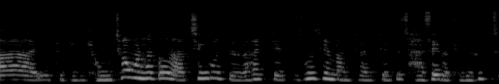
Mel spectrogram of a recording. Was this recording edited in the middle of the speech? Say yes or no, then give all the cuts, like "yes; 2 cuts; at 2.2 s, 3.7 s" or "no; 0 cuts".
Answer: no; 0 cuts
